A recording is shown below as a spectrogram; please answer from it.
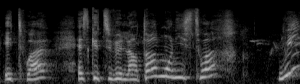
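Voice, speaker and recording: A woman with a Quebec French accent reading a children's story aloud as a mother, with animated expression, in a kids' cartoon. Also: high-pitched, normal speed, heavy background noise.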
